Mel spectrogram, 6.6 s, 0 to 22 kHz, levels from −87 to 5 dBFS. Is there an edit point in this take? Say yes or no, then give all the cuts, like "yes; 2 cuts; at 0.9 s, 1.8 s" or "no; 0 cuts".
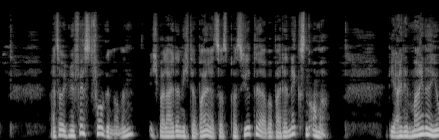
no; 0 cuts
